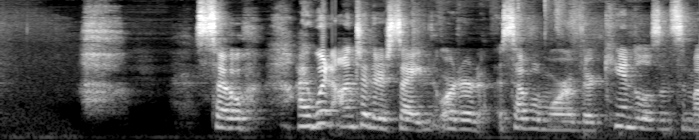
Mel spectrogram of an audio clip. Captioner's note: exhales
